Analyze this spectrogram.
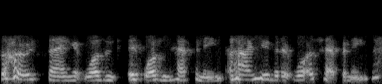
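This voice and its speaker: Ordinary pitch variation marks a woman speaking with an Australian accent. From Australia, Melbourne. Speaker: spiritual guest. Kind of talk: interview. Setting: internet radio show.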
